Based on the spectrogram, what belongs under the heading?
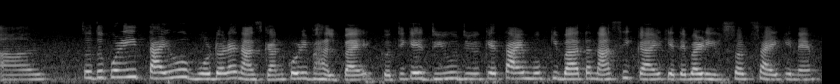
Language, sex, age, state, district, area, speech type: Assamese, other, 18-30, Assam, Nalbari, rural, spontaneous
